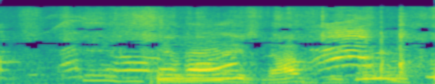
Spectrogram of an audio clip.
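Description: Indistinct voices of people talking, some of them children, overlapping chatter with no clear words.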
